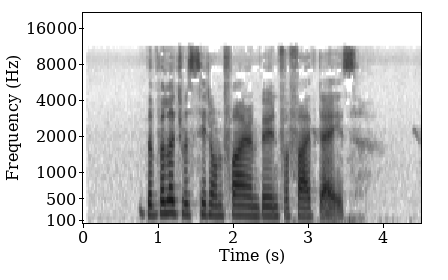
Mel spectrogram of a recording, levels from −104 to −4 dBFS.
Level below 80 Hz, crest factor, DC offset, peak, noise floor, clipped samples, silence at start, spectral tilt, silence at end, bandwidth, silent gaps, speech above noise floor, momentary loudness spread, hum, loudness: -66 dBFS; 18 dB; under 0.1%; -4 dBFS; -70 dBFS; under 0.1%; 0.75 s; -3 dB/octave; 0.9 s; 11.5 kHz; none; 49 dB; 6 LU; none; -21 LUFS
